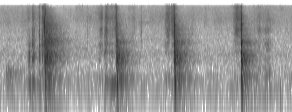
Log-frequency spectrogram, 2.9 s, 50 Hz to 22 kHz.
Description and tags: snijden champignons
Cutting mushrooms on a synthetic cutting board. Recorded with an iPhone 6.
kitchen, cutting, vegetables, mushroom, cooking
